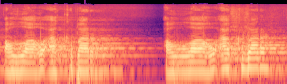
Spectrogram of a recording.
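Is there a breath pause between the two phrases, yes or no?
yes. A breath pause separates the two phrases.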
